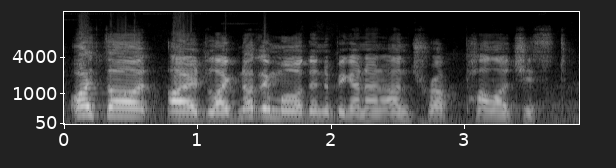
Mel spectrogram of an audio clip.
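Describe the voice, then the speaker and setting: A man's voice: fairly high pitch, animated, moderate pace, natural voice. Man doing a folksy mayor giving a lifted-voice speech. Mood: earnest, encouraging. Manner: oratorical, folksy, encouraging. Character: popular male mayor, jovial, earnest public speaker. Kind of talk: visual novel speech read-aloud.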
